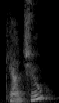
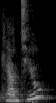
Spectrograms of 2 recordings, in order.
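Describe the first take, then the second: First: The T and you merge into CH. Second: A separate T is heard before you. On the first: The speaker calls it right. "we say can't you?" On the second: The speaker calls it wrong. "we don't say can't you"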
